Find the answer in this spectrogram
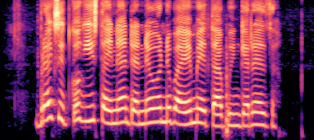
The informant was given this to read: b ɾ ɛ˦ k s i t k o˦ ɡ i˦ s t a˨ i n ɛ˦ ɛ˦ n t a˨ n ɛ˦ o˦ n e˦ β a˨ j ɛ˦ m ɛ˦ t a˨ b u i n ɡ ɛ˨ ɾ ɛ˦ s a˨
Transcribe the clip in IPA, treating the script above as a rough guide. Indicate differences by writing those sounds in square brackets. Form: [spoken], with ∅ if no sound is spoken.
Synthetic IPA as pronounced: b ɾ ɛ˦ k s i t k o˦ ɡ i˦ s t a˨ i n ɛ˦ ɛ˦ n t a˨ n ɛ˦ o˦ n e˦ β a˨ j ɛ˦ m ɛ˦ t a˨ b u i [ŋ] ɡ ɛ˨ ɾ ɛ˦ [z] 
